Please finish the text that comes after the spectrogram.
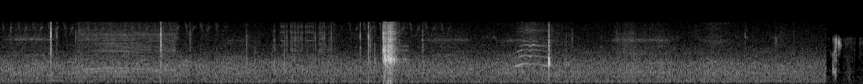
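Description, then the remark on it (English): A faint, wavering goat-like bleat rises briefly out of steady background hiss on an EVP recording made at a gravesite, with no animals in the area, and a few sharp clicks and a thump scattered around it; no one speaks. “Were there sheep in the area? Yeah, it sounds like little goats.”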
